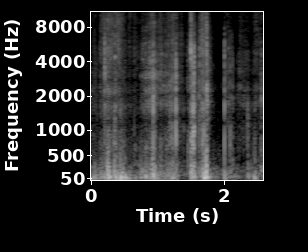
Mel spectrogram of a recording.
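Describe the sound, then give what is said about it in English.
A fresh sheet of paper is opened: a run of crisp rustling and tearing bursts, with a louder crinkle near the end, and no voices. “Let me open a new paper.”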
